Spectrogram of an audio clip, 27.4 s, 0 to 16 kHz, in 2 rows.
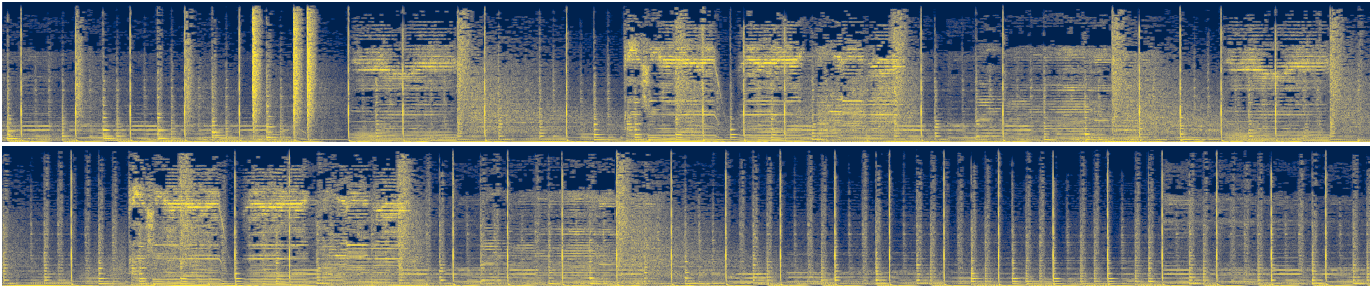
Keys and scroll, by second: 2.1 shift+space, 13.1 ctrl+t, 18.7 shift+space, 21.5 shift+space, 25.7 w, 27.1-27.3 typing.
